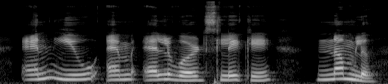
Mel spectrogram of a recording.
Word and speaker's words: NUML: जैसे national university of modern language के NUML words लेके नम्ल, इसको प्रोनाउंस किया जाता है नम्ल।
